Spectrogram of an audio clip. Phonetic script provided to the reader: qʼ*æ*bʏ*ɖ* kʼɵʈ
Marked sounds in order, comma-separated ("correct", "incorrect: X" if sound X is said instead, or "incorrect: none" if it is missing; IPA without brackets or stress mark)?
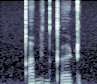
incorrect: ə, incorrect: d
